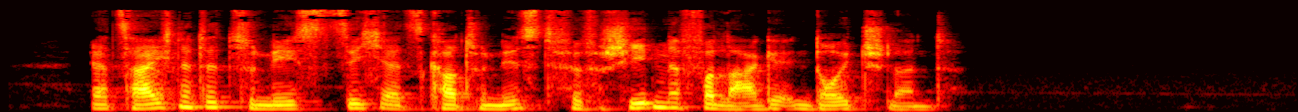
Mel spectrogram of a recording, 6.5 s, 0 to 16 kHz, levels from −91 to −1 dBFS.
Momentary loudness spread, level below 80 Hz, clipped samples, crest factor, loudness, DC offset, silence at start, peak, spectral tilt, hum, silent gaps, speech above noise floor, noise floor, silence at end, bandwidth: 9 LU; -66 dBFS; under 0.1%; 24 dB; -26 LUFS; under 0.1%; 0.45 s; -4 dBFS; -4 dB/octave; none; none; 52 dB; -78 dBFS; 1.75 s; 11.5 kHz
